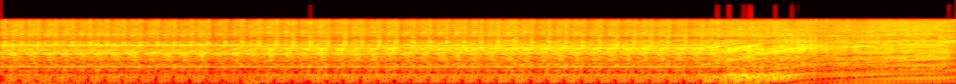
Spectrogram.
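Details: Engine knocking at idle: steady idle with a sharp rhythmic tapping on every few firing pulses, about three per second; knock inside the engine.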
